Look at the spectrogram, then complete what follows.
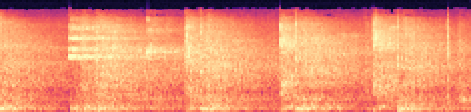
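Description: Basketball being dribbled on an indoor court, a bounce about once a second, with short high sneaker squeaks.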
